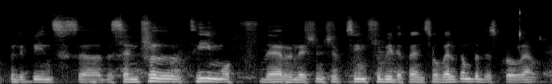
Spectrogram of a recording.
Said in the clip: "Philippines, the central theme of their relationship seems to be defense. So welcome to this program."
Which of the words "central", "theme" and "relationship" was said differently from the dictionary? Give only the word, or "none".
theme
